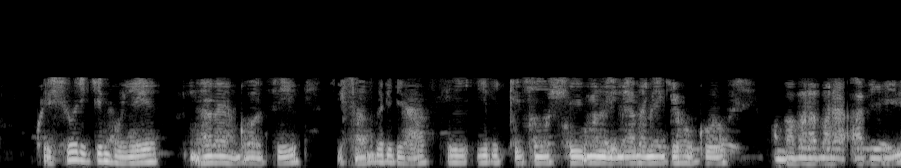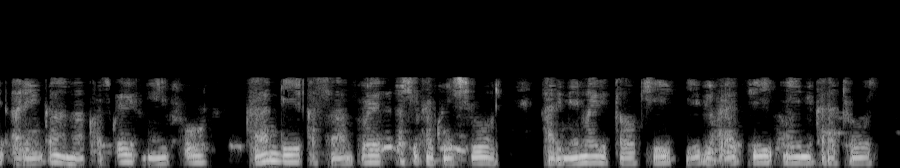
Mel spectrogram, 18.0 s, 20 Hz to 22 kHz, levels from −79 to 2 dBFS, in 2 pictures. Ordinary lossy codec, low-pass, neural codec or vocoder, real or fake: AAC, 16 kbps; 7.2 kHz; codec, 44.1 kHz, 3.4 kbps, Pupu-Codec; fake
